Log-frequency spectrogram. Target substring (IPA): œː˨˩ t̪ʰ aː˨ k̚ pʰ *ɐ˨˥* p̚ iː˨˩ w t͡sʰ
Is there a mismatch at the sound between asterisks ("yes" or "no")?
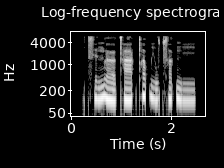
yes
